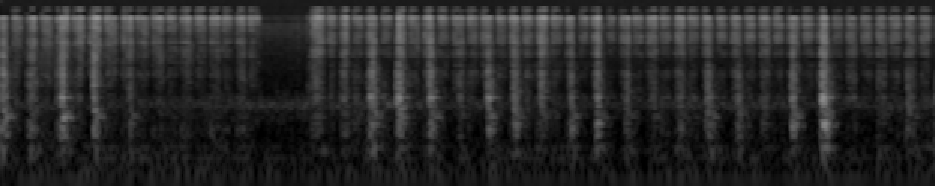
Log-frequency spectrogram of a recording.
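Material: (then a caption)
Coated paper. A thin wooden stylus scratches repeated strokes across a black coated scratch-art paper page lying flat. Quiet, dry rasping scrapes come in an uneven rhythm with a short pause about two seconds in, each stroke a brief bright rub with no ring.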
